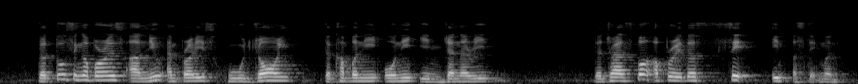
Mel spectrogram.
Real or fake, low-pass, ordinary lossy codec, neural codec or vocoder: real; 7.2 kHz; none; none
